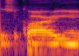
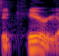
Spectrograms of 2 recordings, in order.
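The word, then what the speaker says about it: Sha'Carri: them shout out to Shakari and you know the four four by one team you know they they took that thing home so you know you know she said her name is pronounced shakeri I didn't know that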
